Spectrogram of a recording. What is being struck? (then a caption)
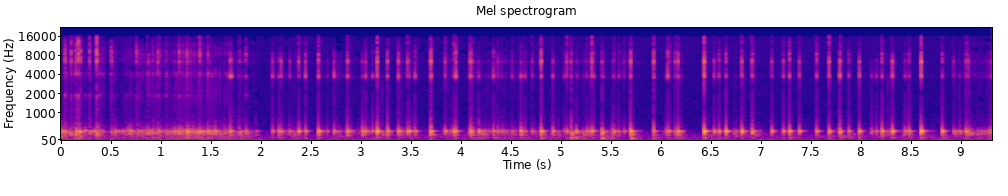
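Textured plastic cup. A hollow red textured plastic cup held over a microphone is tapped and scratched with long acrylic nails. A dense, resonant scratching fills the first two seconds, then many quick, dry taps and clicks follow with short pauses, all over a steady hollow tone and a bright clicky edge.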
